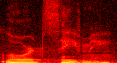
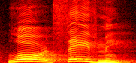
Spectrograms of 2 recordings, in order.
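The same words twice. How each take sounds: First: Soft plea sinking into a whisper; hushed plea. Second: Loud, raised plea for rescue; crying out. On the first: Preacher echoes the sinking disciple's plea, hushed and whispered. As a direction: drop to a whisper by the end. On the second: Sinking disciple cries to Jesus for rescue, crying out loudly. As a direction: cry out higher and louder. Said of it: "cried out". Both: A narrator's reading.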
